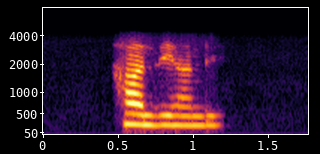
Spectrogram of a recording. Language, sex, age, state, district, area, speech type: Dogri, female, 30-45, Jammu and Kashmir, Samba, rural, conversation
